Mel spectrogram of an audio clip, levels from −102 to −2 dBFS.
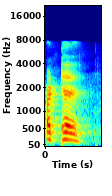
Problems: constant background noise, echo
